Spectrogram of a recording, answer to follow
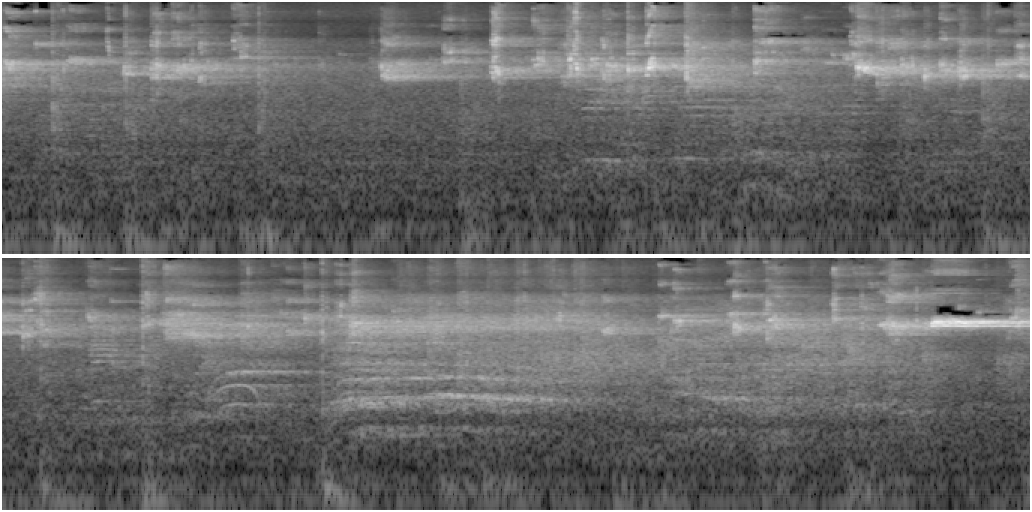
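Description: Basketball game on a hardwood gym floor: a ball bouncing with repeated low thumps and short high squeaks of sneakers on the court, with players' distant voices.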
